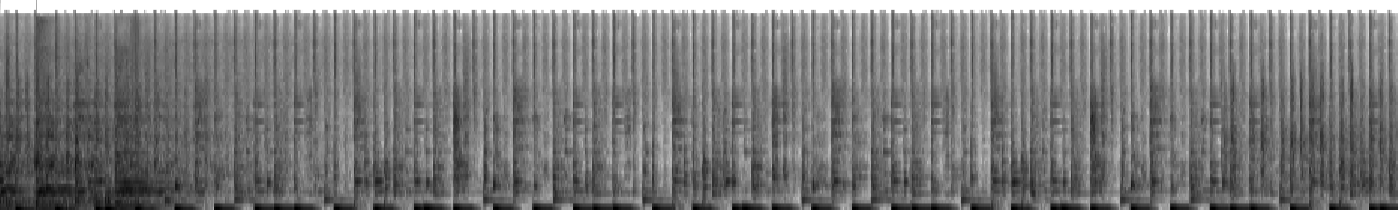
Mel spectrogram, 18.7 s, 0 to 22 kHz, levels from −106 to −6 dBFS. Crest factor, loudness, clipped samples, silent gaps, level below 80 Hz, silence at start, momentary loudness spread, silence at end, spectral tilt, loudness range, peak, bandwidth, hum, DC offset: 16 dB; -20 LUFS; under 0.1%; none; -16 dBFS; 0 s; 9 LU; 0 s; -3.5 dB/octave; 4 LU; 0 dBFS; 17 kHz; none; under 0.1%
